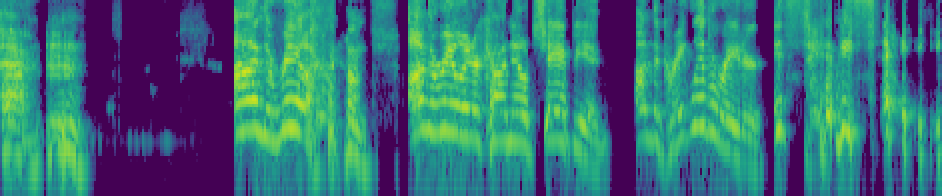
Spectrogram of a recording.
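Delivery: very high, slow, drawn-out voice. Doing wrestler impressions on a podcast: Sami Zayn impression. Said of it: "I get to do Sami Zayn".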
